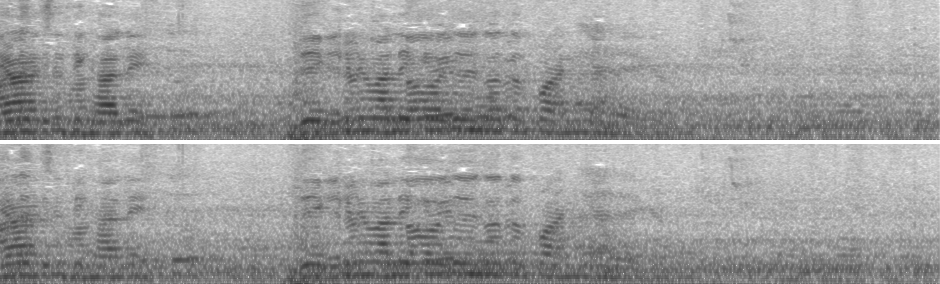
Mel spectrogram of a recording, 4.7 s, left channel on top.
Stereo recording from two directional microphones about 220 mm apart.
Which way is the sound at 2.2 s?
Centre (ahead or behind).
